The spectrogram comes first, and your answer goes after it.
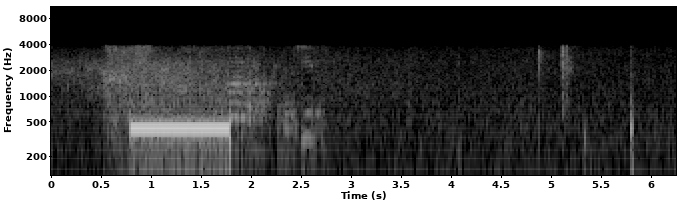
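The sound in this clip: A telephone line after a dropped call gives a single steady mid-pitched tone over faint hiss, followed by muffled line noise and a few sharp clicks.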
